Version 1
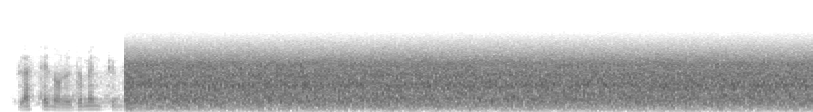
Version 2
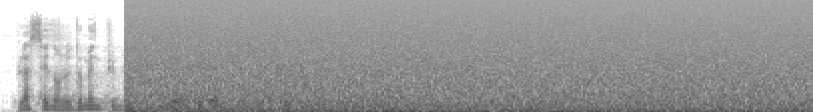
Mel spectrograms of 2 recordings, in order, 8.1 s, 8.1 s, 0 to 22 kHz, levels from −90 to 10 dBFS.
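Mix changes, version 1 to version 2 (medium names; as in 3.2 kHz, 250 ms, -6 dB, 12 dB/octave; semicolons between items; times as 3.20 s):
speech +10.0 dB; master: remove cabinet simulation 450–2200 Hz, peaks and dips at 460 Hz +3 dB, 970 Hz +6 dB, 1.4 kHz +4 dB, 2.1 kHz +5 dB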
